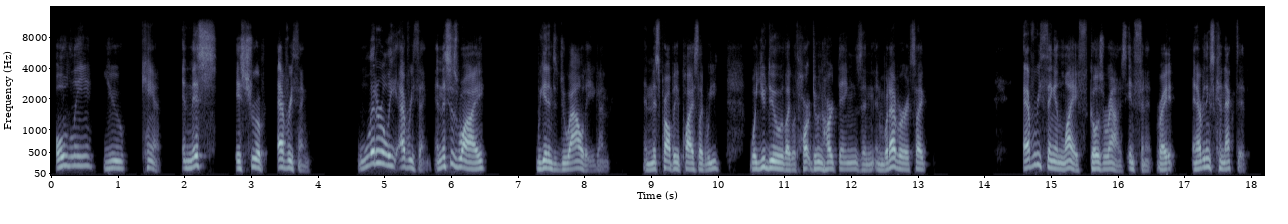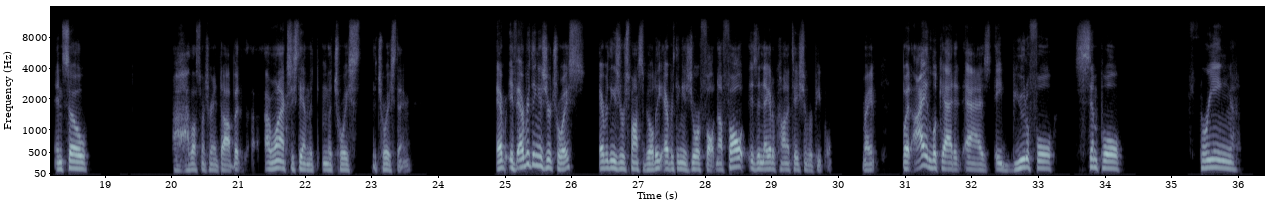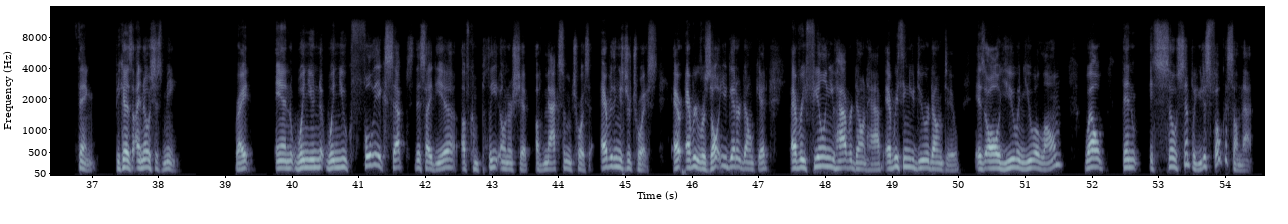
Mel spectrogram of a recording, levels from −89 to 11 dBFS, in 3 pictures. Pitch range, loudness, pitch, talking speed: 130-170 Hz, -27 LUFS, 145 Hz, 185 wpm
